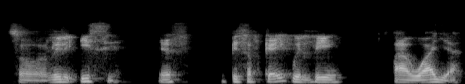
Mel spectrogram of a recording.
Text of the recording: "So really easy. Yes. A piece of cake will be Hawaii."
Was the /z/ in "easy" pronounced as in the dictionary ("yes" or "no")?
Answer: no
